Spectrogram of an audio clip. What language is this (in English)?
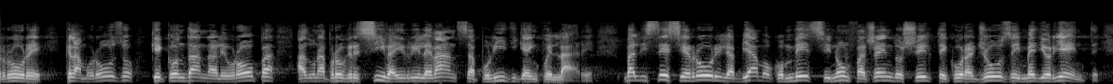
Italian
